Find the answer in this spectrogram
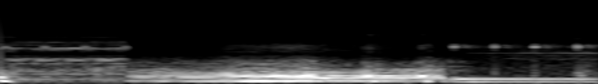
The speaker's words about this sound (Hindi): बैठ जाओ, गाड़ी स्टार्ट हो गई है।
